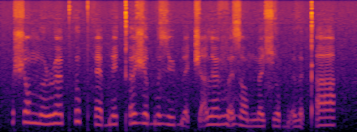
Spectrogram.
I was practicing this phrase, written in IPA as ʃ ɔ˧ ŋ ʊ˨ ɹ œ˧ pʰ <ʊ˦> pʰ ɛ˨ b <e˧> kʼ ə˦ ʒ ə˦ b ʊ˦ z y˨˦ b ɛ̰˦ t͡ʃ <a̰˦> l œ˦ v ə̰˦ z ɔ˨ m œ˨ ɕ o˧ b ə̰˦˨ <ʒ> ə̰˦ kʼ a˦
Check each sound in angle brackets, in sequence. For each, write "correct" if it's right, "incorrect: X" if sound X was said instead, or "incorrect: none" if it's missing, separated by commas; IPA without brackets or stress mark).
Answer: correct, correct, correct, incorrect: ð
